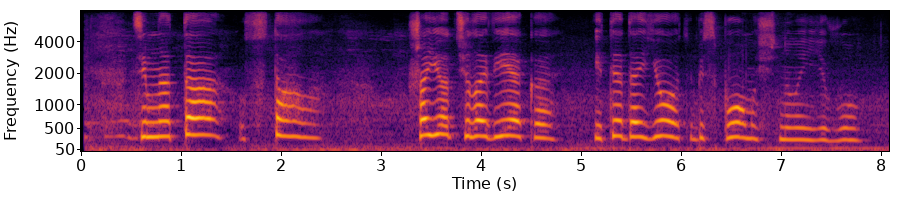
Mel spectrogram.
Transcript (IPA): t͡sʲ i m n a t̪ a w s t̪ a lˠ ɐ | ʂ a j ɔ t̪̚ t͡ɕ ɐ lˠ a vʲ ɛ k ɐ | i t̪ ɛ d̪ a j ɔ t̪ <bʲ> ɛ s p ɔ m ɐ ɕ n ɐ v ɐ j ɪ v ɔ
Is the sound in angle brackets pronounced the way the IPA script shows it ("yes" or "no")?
yes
